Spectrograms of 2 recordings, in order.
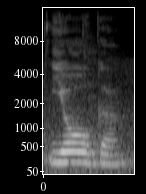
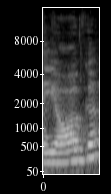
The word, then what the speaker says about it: yoga: No alfabeto sânscrito, a gente não tem a letra O aberta, a gente tem a letra O. O o deles é só fechado. Então, quando a gente vai pronunciar yoga, no sânscrito, a gente fala yoga. Por isso que a gente fala yoga, não é? Porque às vezes vão ver que tem gente que fala yoga e tem gente que fala yoga.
